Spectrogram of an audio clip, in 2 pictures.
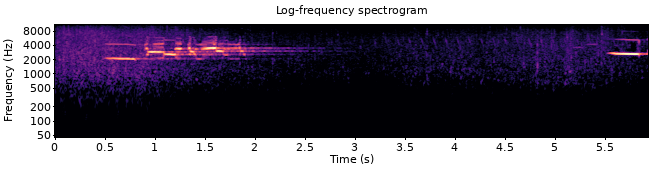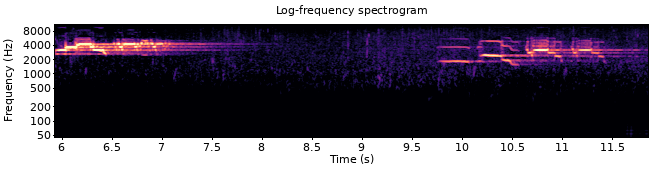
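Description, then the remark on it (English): Clear, flute-like song of a hermit thrush among towering trees in a forest, echoing: three separate phrases of pure, whistled notes, each a few seconds long with rising and shifting pitches, separated by pauses of near silence. No voices. “I hear a clear flute-like song. Can you pick that out? Isn't it beautiful how it echoes in these trees?”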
